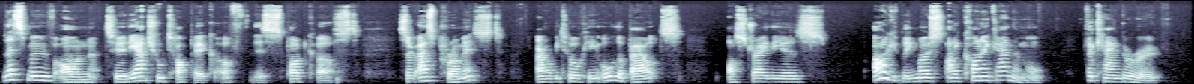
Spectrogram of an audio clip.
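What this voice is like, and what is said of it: Slightly off voice from cold. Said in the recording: “I've got a bit of a cold, so if my throat sounds a bit weird”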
